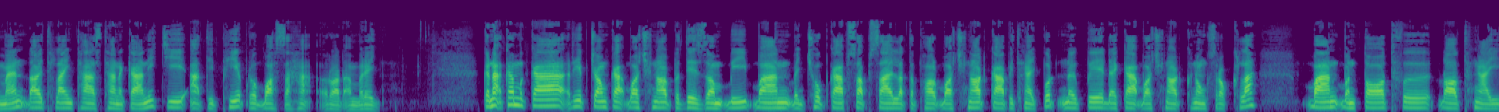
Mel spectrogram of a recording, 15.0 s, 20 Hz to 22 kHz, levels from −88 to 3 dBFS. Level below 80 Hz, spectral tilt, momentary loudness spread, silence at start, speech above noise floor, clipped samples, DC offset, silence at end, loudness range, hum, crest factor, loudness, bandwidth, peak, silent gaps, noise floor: -66 dBFS; -5.5 dB/octave; 9 LU; 0 s; 38 dB; under 0.1%; under 0.1%; 0 s; 4 LU; none; 22 dB; -21 LUFS; 11.5 kHz; 0 dBFS; none; -60 dBFS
